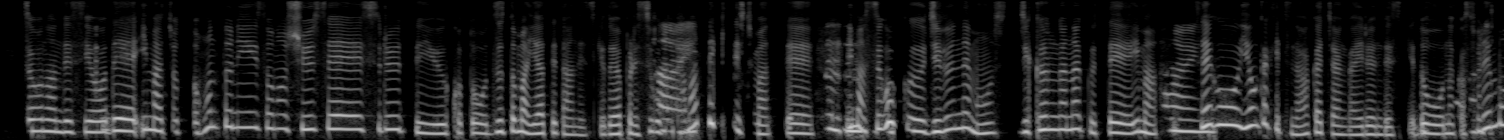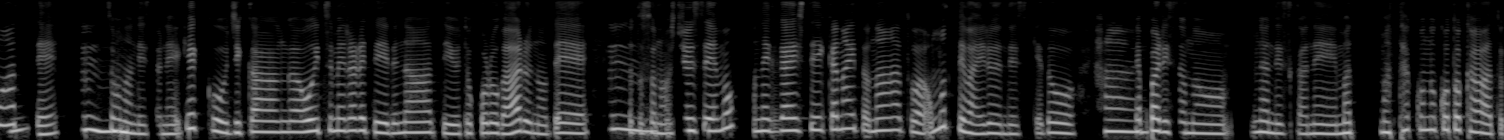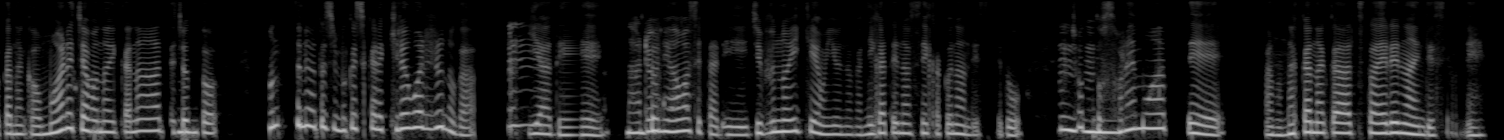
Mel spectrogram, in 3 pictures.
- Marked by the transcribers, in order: unintelligible speech; unintelligible speech; other background noise
- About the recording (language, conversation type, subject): Japanese, advice, 相手の反応が怖くて建設的なフィードバックを伝えられないとき、どうすればよいですか？
- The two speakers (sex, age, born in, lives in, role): female, 25-29, Japan, Japan, advisor; female, 25-29, Japan, United States, user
